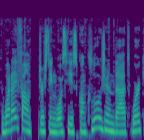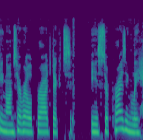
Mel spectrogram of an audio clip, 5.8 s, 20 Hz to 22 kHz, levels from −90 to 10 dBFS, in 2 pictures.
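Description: It's a speech clip with heavy-handed overdone noise removal throughout: the background drops and breaks up into twinkly specks. There's also a digital broadcast dropout, a quick 8 ms fade to silence, right after "I found" from 0.62 to 0.78 s, about six lost frames' worth, resuming at "was his conclusion that". A shorter one follows "that working on several" at 3.88 to 3.95 s, fitting roughly two frames.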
